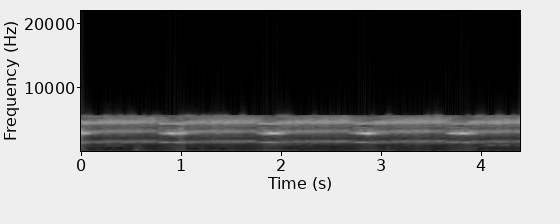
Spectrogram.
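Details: A cicada, called tonggeret or garengpung in Central and East Java, gives a steady, shrill buzzing drone in the afternoon that swells slightly about once a second; its calling usually signals the dry season's arrival.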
